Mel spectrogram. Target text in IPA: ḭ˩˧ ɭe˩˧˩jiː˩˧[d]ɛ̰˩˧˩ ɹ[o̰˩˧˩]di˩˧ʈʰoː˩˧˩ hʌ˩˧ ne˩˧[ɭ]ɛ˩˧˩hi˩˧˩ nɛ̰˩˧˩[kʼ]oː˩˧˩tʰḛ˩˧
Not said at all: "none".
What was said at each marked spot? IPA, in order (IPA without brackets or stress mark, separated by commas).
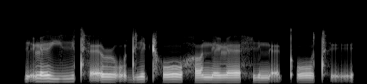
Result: tʰ, o̰˩˧˩, ɭ, kʼ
